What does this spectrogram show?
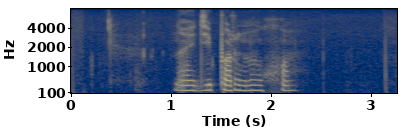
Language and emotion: Russian, neutral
